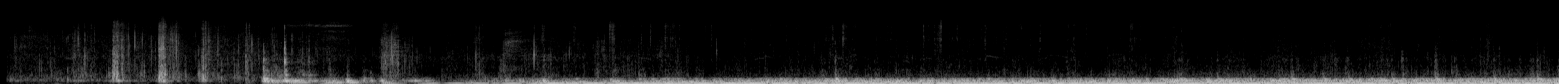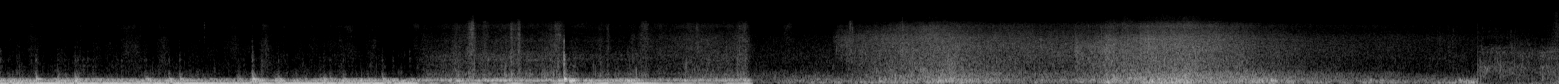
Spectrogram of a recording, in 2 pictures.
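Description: A few knocks and clatters, then a loud, steady low rumble for about twenty seconds that stops suddenly. After it, waves wash on a sandy beach, swelling and fading.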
